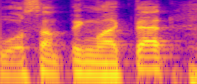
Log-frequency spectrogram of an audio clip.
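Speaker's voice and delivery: normal talking voice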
